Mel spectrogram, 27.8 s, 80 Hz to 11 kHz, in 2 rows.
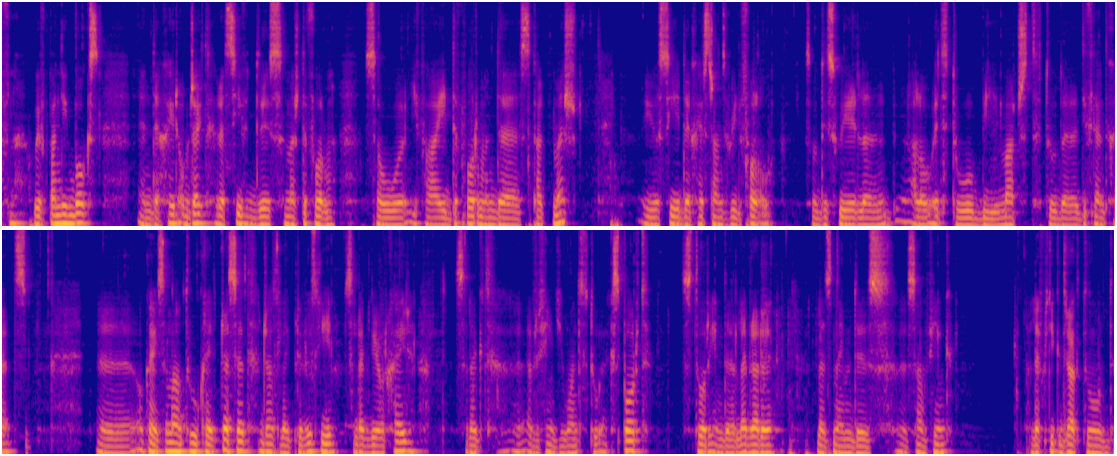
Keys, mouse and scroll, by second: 1.0-8.8 drag, 5.0 middle click, 5.0 right click, 5.8 Tab, 6.0-7.3 middle drag, 6.0-7.3 right drag, 7.6 g, 8.8-10.4 middle drag, 9.4 Tab, 10.4 click, 10.6-15.3 middle drag, 15.3 click, 15.4-16.3 middle drag, 16.3 click, 16.4-18.8 middle drag, 18.8-22.6 shift+middle drag, 22.6-25.0 drag, 23.9 shift+a.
